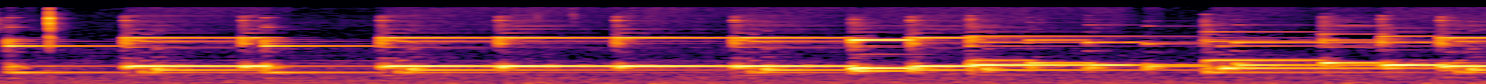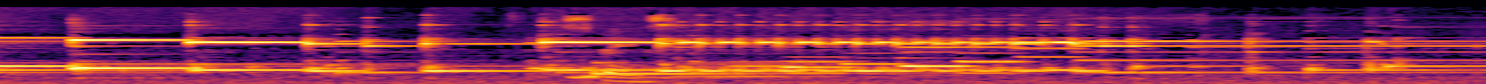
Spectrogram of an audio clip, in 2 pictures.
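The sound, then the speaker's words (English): A doorbell chime plays a bright, repeating electronic melody of clear tonal notes, steady, shifting into a busier run of notes near the end, with no talking. “So if somebody is ringing the bell outside, to my understanding too, the bell lights up to let them know that the button has been pressed.”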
